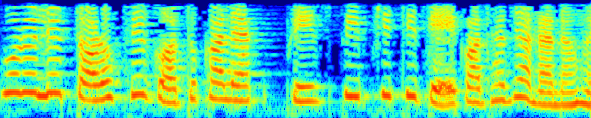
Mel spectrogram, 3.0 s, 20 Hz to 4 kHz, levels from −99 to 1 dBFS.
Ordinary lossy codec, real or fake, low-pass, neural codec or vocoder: none; real; 3.6 kHz; none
